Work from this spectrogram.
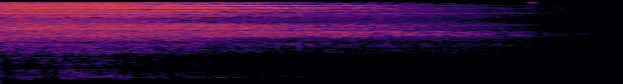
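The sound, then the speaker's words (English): A long, deep inhalation during a guided meditation session, heard as a soft, airy hiss of breath. It starts full and steady, then gradually thins and fades away to near silence. “Breathe into that right now. Breathe deep.”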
